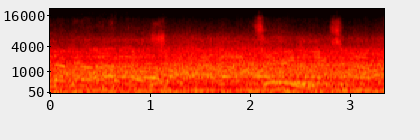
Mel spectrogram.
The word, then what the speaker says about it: Usyk: We have one heavyweight champ of the world, and his name's not that hard to pronounce. Even Teddy Atlas might get it right. Usyk. Usyk. Usyk.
